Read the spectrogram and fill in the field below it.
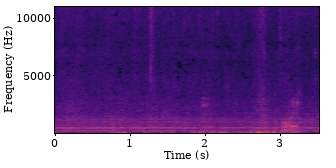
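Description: Italian honey bees hum steadily close by at a hive full of honey, a dense, continuous buzz with a few individual bees droning nearer now and then.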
